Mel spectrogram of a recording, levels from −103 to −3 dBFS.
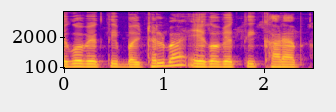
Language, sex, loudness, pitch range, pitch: Bhojpuri, male, -15 LUFS, 130-145 Hz, 140 Hz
